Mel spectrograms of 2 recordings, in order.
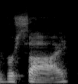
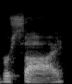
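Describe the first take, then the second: First: It is said the familiar, widely known way. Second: The same.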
